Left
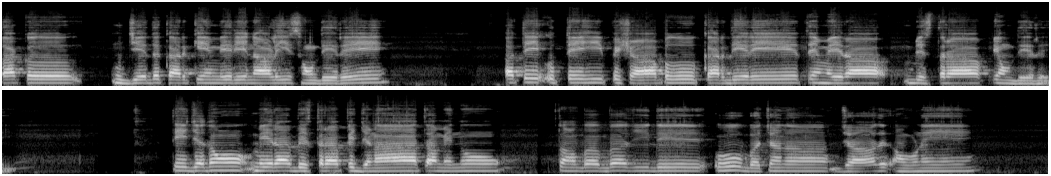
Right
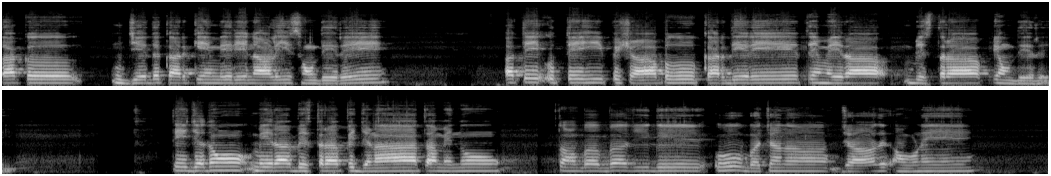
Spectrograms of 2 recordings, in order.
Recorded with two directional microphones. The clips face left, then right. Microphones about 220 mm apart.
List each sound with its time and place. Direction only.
0.0 s mantra: 10° left (ahead or behind)
5.0 s mantra: 10° left (ahead or behind)
11.8 s mantra: 10° left (ahead or behind); by 20.1 s 25° left (ahead or behind)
